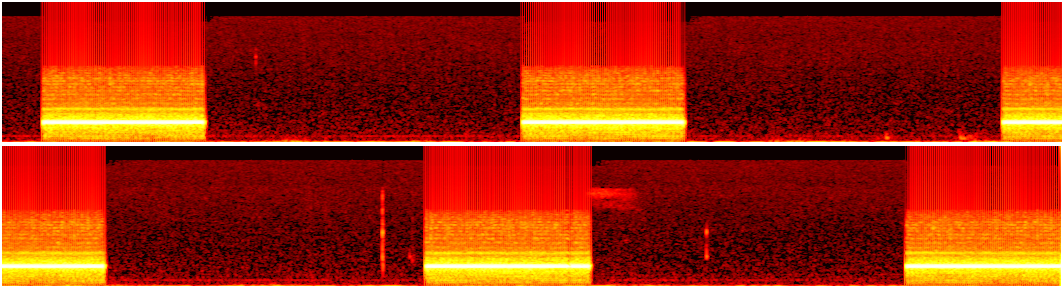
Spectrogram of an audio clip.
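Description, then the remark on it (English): A phone call to an electronics department rings out unanswered: five steady, mid-pitched ringback tones, each about two seconds long, separated by even gaps of near silence. No one speaks. “The electronics department did not even pick up the phone.”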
